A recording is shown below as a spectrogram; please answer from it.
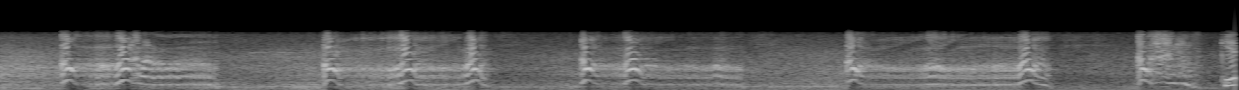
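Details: Schipperke dog angrily defending his bone from a chicken trying to take it; harsh growls interrupted by sharp yapping barks and snarls in repeated bursts every second or two.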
